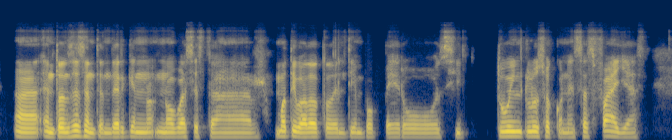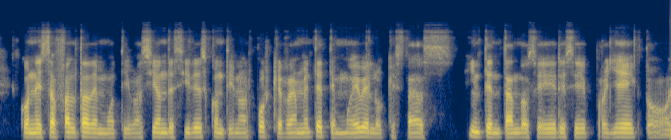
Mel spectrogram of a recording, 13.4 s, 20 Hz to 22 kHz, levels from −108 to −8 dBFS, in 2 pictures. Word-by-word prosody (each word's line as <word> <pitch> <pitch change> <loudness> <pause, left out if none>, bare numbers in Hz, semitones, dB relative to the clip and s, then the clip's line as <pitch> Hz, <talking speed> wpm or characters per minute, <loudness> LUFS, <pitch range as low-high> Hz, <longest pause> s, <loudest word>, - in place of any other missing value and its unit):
Ah, 125 -3 +5
entonces, 125 +4 +5
entender 125 -1 +3
que 135 +1 -1
no 125 0 +2
no 125 -1 +1
vas 125 +1 +1
a 130 - +1
estar 120 -1 -4 0.2
motivado 125 -3 +5
todo 120 -1 -1
el 120 -1 -4
tiempo, 120 -1 -4
pero 120 0 -4 0.3
sí - - -4 0.3
tú 135 +1 +4
incluso 135 0 +3
con 120 - -6
esas 125 +1 -3
fallas, 125 -5 0 0.4
con 120 0 +2
esa 120 - +3
falta 130 0 +3
de 120 - -1
motivación 115 +2 -4
decides 125 +1 -2
continuar 115 -1 -7
porque 135 - -2
realmente 120 +3 -1
te - - -6
mueve 120 +3 0
lo 115 - -7
que - - -14
estás 115 0 -6
intentando 120 -1 +1
hacer, 120 +1 -3
o 120 - -1
ese 120 +1 -3
proyecto, 120 - -2
120 Hz, 175 wpm, -24 LUFS, 120-125 Hz, 0.4 s, Ah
